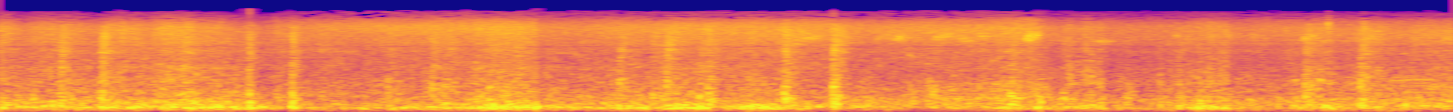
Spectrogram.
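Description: Passenger train coach running on the track, heard from an open window: a steady rumble and rattle of the wheels, with irregular clicks and clacks from the rails.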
